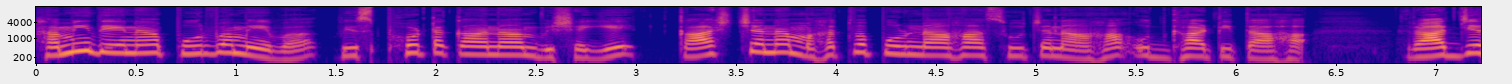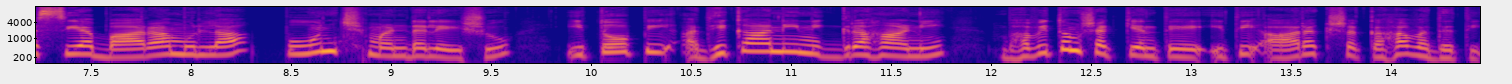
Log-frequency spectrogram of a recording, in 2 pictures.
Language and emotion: Sanskrit, neutral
